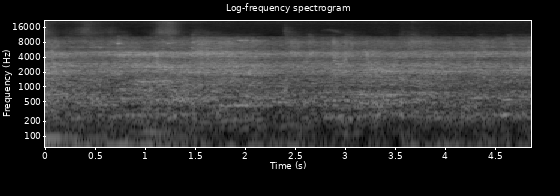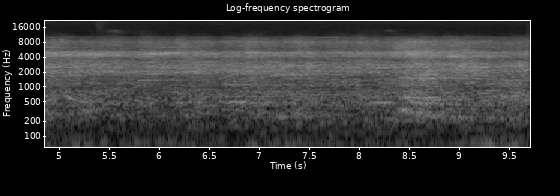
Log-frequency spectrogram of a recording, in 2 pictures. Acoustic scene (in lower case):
subway station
